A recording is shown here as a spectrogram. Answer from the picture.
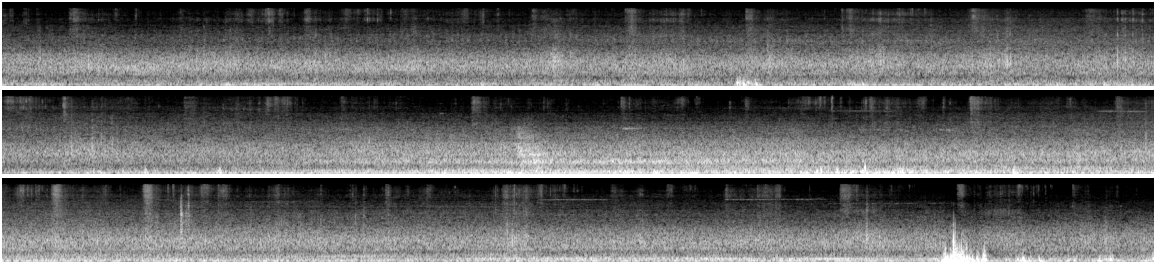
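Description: Outdoor wind on the microphone, a low uneven rumble that swells in the middle, with light crunching of footsteps on gravel.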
